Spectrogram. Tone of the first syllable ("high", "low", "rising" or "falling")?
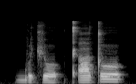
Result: low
